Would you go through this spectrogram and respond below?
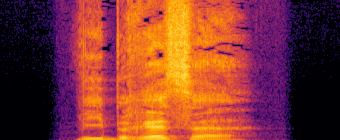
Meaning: vibrissa
- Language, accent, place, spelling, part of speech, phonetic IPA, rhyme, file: German, Germany, Berlin, Vibrisse, noun, [viˈbʁɪsə], -ɪsə, De-Vibrisse.ogg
